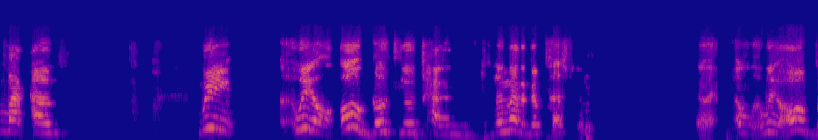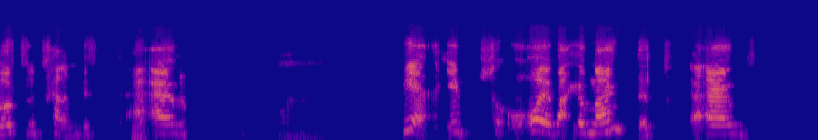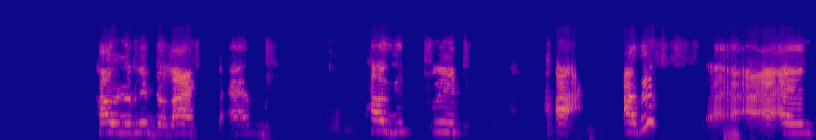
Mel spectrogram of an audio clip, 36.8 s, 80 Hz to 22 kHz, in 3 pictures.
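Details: 27-year-old woman with cerebral palsy caused by severe neonatal jaundice; doctors predicted in childhood she would never walk or talk; she says it makes her sometimes speak and move differently; dysarthria (cerebral palsy).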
